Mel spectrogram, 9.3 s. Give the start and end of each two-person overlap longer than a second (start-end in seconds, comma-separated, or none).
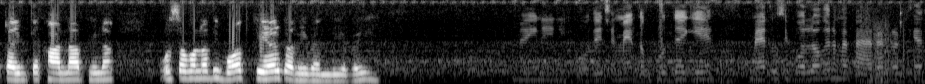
none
